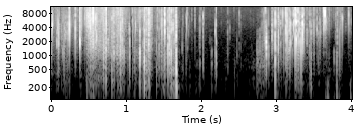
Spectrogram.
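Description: Fingertips and nails lightly scratch and crinkle clear plastic bubble wrap mounded over a recorder. Dense, bright crackles and crinkles fill the first two seconds, fade to near quiet, then return in a looser scatter of sharp ticks.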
